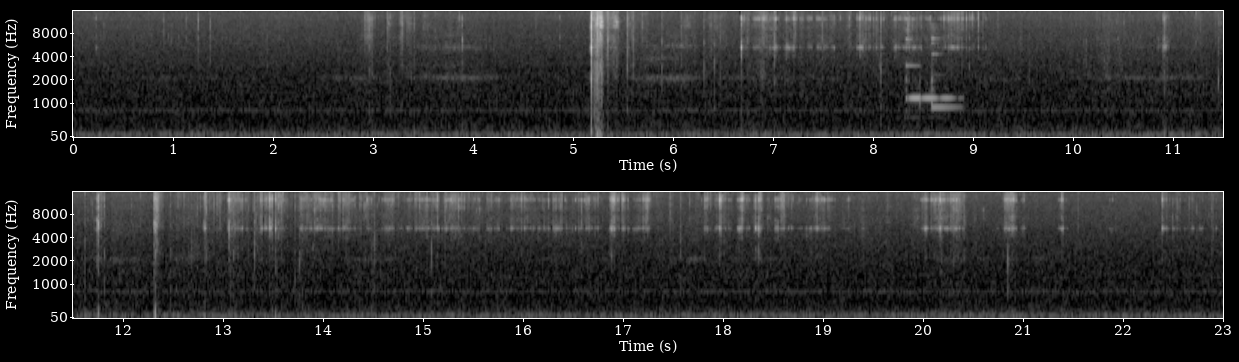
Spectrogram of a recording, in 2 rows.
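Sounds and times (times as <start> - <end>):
gritty bearing clicking and rattling: 6.3 - 8.4, 11.6 - 19.2.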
